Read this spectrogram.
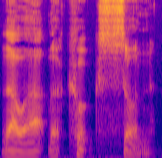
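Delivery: slow, lightly voiced giant; a hint of a menacing giant; giant's verdict. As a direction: pronounce it slowly like a giant. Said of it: "said the giant".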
